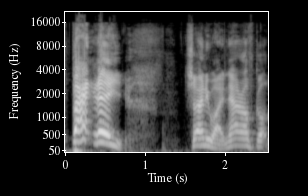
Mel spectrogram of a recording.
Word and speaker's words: Batley: So it must be Bately. He went, no, it's Batley.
